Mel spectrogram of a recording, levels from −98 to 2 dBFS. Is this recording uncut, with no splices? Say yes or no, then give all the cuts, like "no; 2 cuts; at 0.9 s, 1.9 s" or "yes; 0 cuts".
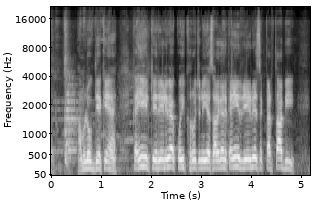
yes; 0 cuts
